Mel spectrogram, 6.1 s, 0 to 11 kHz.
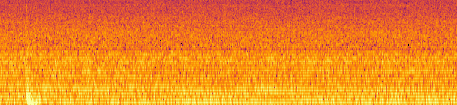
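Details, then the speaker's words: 2008 Ford Taurus after replacing both VR camshaft position sensors; engine catches with brief flare, settles to steady even idle, no misses or ticking. Normal idle. "So, not that we had any real big issues before, but you know, it seems like it's okay. Repair seems like it's okay."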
